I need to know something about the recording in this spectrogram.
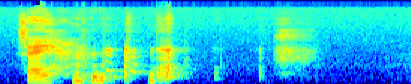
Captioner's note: Jacob laughing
